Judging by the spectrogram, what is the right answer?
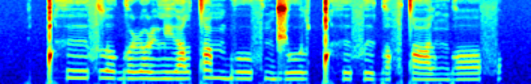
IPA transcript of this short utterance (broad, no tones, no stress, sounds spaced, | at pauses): ǃʰ ɨː f l o ɡ o ɭ o ɭ lʲ ɨː l tˤ ɨ m b uː f n d͡ʒ uː l ǃʰ ɨ f ɨ ɡ ɔ f tˤ oː l ŋ ɡ ɔ f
